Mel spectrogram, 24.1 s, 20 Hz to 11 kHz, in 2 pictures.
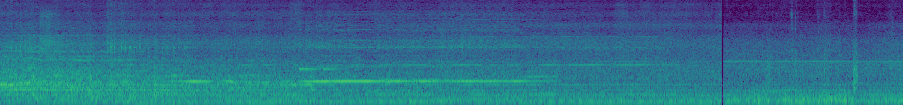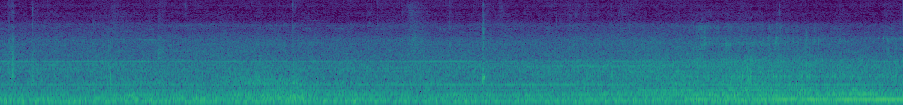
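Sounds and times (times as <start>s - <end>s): passenger train rumbling by: 0.0s - 24.0s.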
